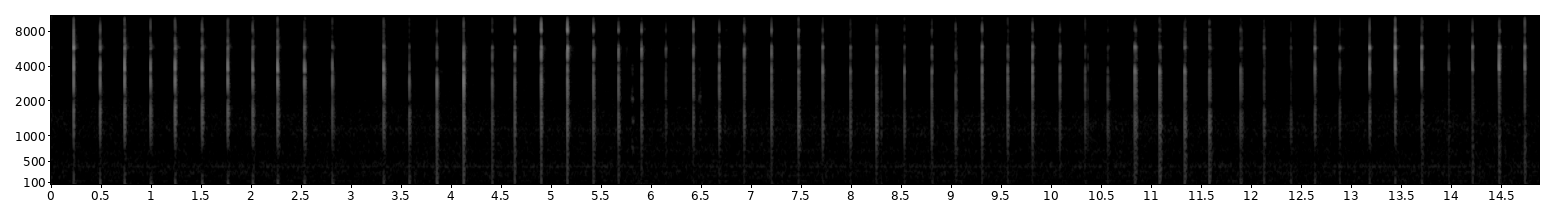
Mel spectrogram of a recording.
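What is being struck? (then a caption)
Plastic poker chips. Two small, solid green plastic poker chips are tapped and clicked against each other by fingertips close to the microphone. About 56 sharp, bright clicks come at a steady pace of roughly two per second, each dying away almost instantly. A low, steady hum sits underneath throughout.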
